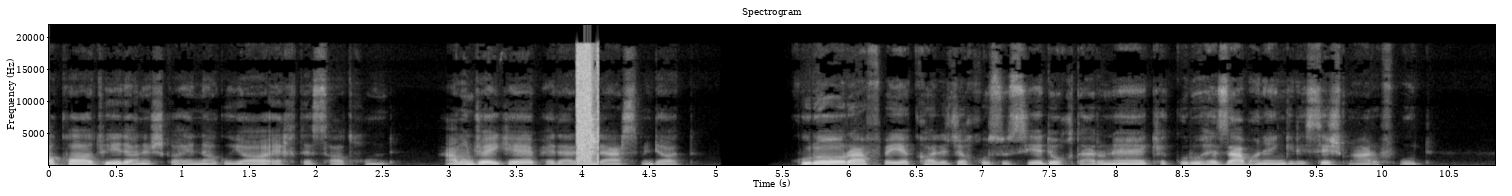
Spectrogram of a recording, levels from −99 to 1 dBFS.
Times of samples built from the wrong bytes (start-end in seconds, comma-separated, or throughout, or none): 3.96-4.12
